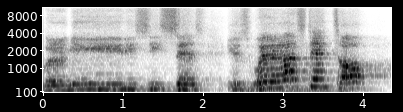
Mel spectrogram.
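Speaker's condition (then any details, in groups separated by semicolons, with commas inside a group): No condition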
